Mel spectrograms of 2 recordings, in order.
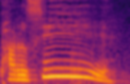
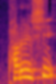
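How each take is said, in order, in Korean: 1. 페르시아식 선율 억양으로 말해요. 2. 평범하고 특별한 억양 없이 말해요. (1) "악센트가 그래요" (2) "이렇게 안 하고"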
